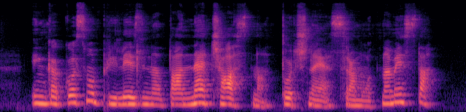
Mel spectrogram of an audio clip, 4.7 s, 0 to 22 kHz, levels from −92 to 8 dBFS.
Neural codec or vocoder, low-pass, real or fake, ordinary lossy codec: vocoder, 48 kHz, 128 mel bands, Vocos; 19.8 kHz; fake; none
